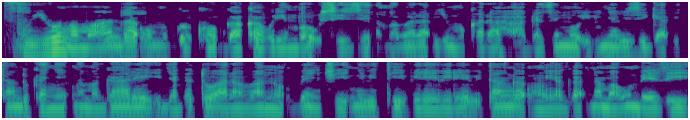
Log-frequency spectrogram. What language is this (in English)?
Kinyarwanda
